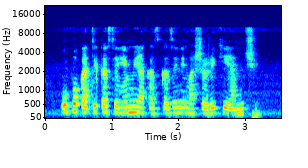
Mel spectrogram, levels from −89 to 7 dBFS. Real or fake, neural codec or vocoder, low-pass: fake; vocoder, 44.1 kHz, 128 mel bands, Pupu-Vocoder; 9.9 kHz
